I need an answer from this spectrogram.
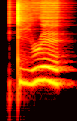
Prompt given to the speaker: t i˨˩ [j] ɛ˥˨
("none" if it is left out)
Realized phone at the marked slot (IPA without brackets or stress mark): ɹ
